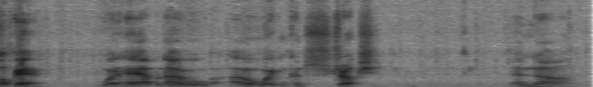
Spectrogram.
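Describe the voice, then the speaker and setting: A man with a Southern US accent at a medium pitch, ordinary pitch variation and a fairly slow pace, with long, frequent pauses and noticeable background noise. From South Carolina. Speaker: retired factory supervisor. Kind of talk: oral history interview answer.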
